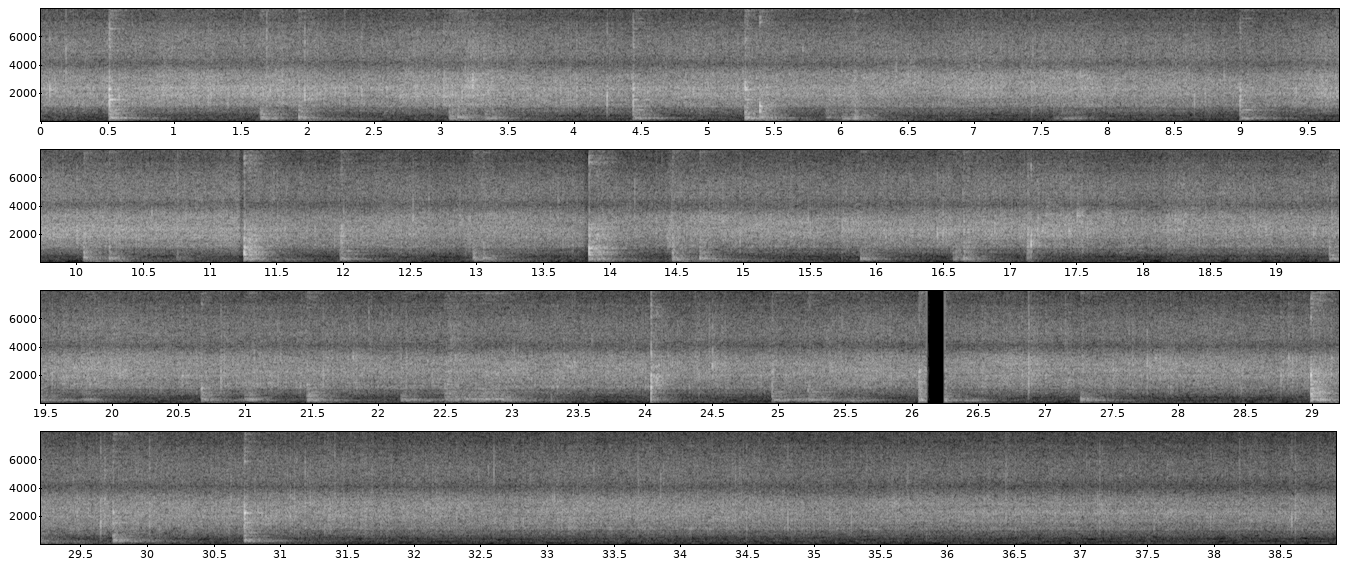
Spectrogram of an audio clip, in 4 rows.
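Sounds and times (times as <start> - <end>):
meat sizzling in oil: 0.0 - 38.9
spatula scraping pan: 1.6 - 3.8, 4.4 - 6.5, 7.5 - 8.1, 9.0 - 15.1, 19.4 - 24.3, 25.0 - 26.6.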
